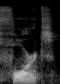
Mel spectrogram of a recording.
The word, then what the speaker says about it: 4tH: And the result was called Ford. Number 4, lowercase t, uppercase h, not Ford. Although you pronounce it the same way, but it's not the same thing.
